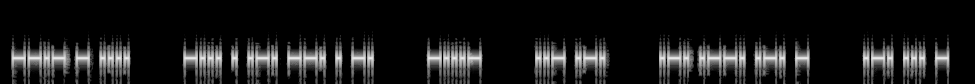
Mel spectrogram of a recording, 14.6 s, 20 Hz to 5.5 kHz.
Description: Morse code, heard as a keyed tone, about 20 wpm, 700 Hz. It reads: QTH BERGEN <BT> UR RPRT RST
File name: UK MASTER QSOs TRAINING / 20WPM / UK MASTER QSOs 0001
